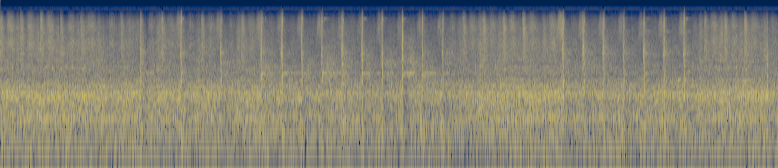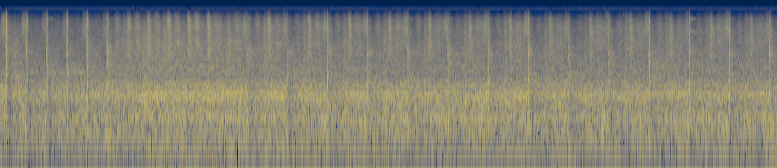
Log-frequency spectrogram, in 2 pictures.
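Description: Power forging hammer striking a glowing workpiece in a rapid, regular series of blows over steady machinery noise. Each blow forge-welds a tool-steel facing onto an iron knife body.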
